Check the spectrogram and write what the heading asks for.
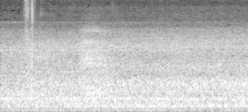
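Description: Steady low background hiss with a faint steady hum, broken once by a brief click about a quarter second in.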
